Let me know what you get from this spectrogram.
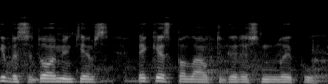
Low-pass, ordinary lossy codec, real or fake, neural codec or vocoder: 7.2 kHz; Opus, 24 kbps; fake; codec, 16 kHz, 4 kbps, FunCodec, trained on LibriTTS, 50 frames a second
